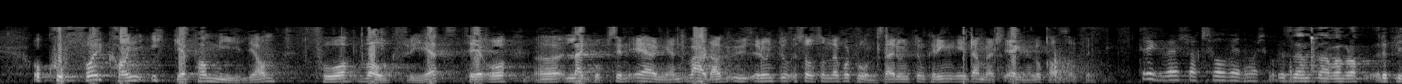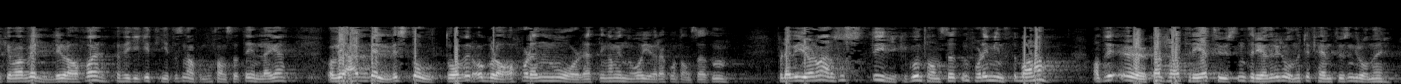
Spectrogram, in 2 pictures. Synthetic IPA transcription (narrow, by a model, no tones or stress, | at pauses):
ʔɔkʰʊfɔɾkʰɑɲɪkːəfɑmiːlɪə̰n | foːʋɑlɡfɾiːheːt̪ʰːɪlʔɔ | lɛɡːɔpsɪneːɡənʋæɖɑːɡʉɾʉnt̪sɔnsɔmd̪ɛfɔʈʰuːnəsæɪɾʉnt̪ʊmkʰɾɪŋːɪd̪ɛmːəʂḛːɡnəlʊkʰɑ̰ːlsɑ̰mfʉ̰n | t̪ʰɾʏɡʋeʂɑksɑlʋeːd̪əmɔɾɛsɪd̪ɛnt̪̚d̪ɛhæːʋɑɾɛnɡlɑɾɛpʰlɪkːəʋɑɾʋɛld̪ɪɡlɑːfɔɾɔjfɪkːɪkːət̪ʰiːd̪ʰɪlɔsnɑkːɔmkʊnt̪ʰɑnsɛt̪ːəɪnlɛɡəɔʋɪæɾʋɛld̪ɪst̪ɔlt̪oːʋəɾɔɡlɑːfɔɖɛnmoːlɾɛt̪ːnɪŋəɑnʋɪnoːjøːɾɑkʰʊnt̪ɑ̰nsɛt̪n̩ | fɔɖɛːʋɪjøːɳoːæɾɔsɔst̪ʏɾkəkʊnt̪ʰɑnsɛt̪ən̩fɔɖɪmɪnst̪əbɑːɳə | ʔɑ̰t̪ʋɪʔøːkəfɾɑt̪ʰɾeːt̪ʰʉːsən̩t̪ʰɾeːhʉnɾəkʰɾuːnəʈɪlfɛmt̪ʰʉːsn̩kʰɾuːnəɾ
